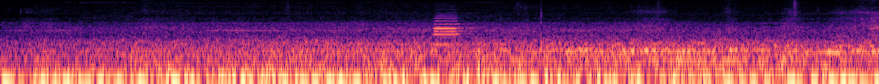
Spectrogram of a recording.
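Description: Motorcycle engine, wind and road noise while riding in traffic and slowing down, with one short vehicle horn toot about two seconds in.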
